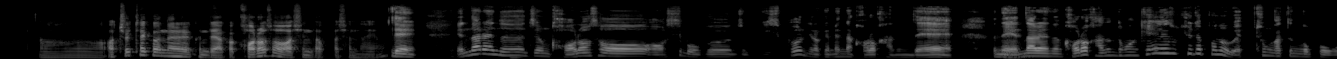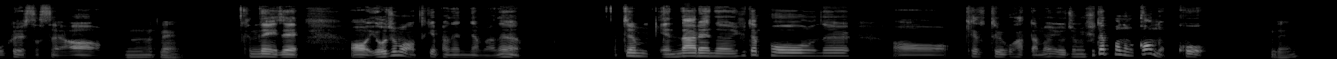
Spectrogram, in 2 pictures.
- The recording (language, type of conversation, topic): Korean, podcast, 휴대폰 사용하는 습관을 줄이려면 어떻게 하면 좋을까요?
- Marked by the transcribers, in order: other background noise; tapping; swallow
